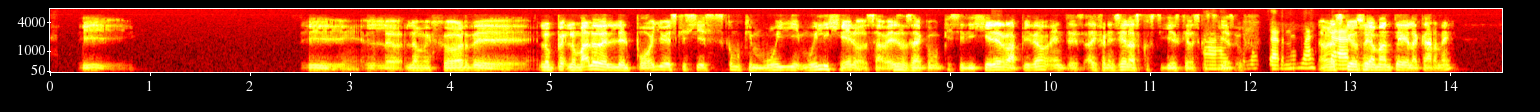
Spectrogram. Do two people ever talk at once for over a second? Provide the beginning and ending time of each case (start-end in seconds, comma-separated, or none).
none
